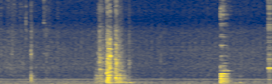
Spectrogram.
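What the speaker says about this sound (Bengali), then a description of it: "এবারে কর্নফ্লাওয়ার মেশানো জলটা দিয়ে দেব" Cornflour water is poured into a hot pan of egg chilli sauce, setting off a low background sizzle broken by a couple of sharp, brief bursts of hissing and scraping as the liquid hits the pan.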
